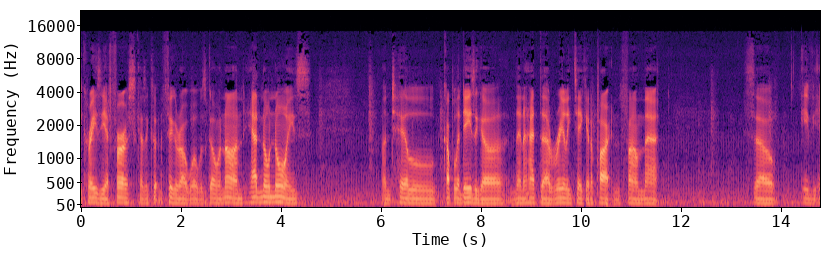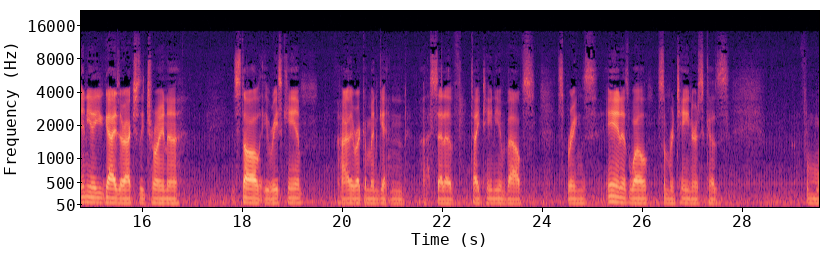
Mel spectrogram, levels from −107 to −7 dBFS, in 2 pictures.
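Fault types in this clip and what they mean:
No technical faults can be heard in this recording.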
